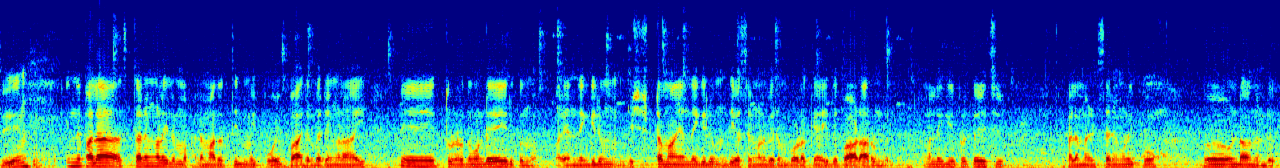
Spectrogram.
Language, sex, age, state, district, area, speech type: Malayalam, male, 18-30, Kerala, Malappuram, rural, spontaneous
